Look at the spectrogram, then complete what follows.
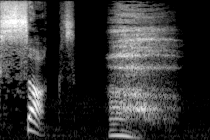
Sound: defeated sigh

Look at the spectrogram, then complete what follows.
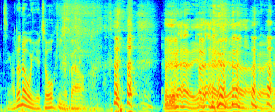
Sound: everyone laughs

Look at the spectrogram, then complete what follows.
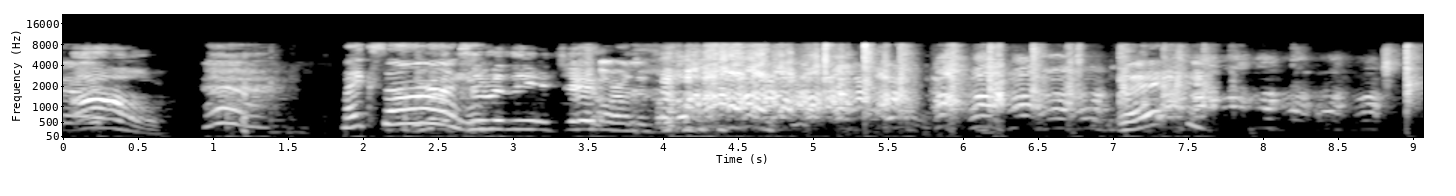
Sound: laughter

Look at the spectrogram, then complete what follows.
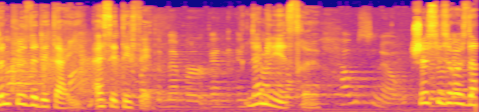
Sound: applause

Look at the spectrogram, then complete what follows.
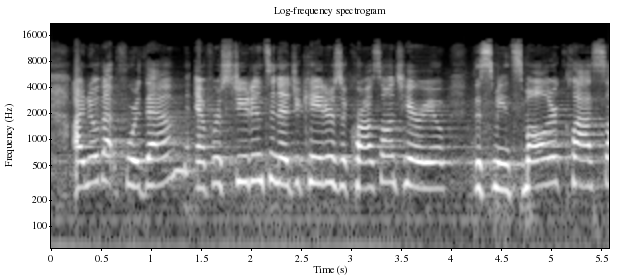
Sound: speaking in French; speaking in English

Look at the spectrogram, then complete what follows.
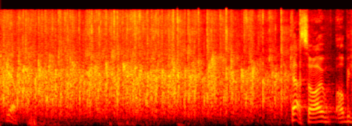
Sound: audience applauding

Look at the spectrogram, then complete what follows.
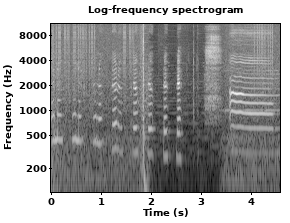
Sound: scoffs

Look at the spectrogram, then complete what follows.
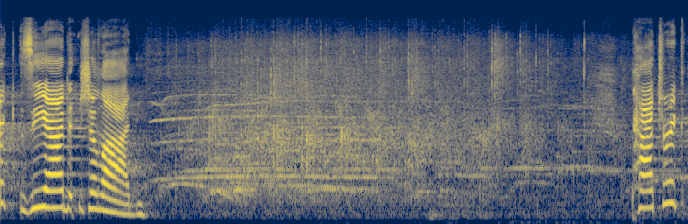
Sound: applause

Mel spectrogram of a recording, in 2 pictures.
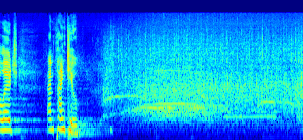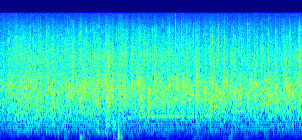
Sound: applause

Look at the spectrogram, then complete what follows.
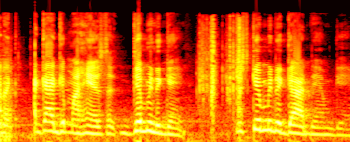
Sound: cocks gun

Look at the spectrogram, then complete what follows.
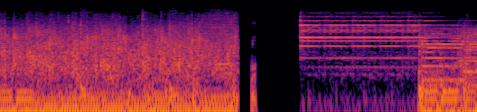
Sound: cheers and applause

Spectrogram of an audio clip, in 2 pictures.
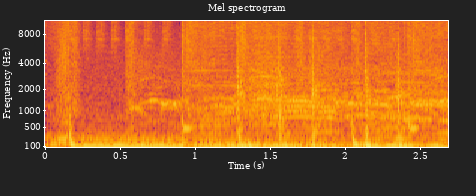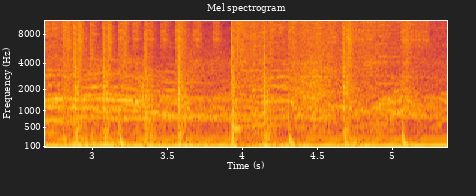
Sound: club crowd yelling

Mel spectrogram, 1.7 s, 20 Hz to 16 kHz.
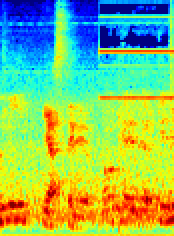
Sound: relay 1 beeping loudly

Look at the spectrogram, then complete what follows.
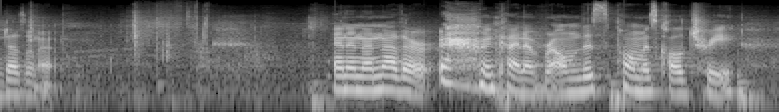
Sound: laughs

